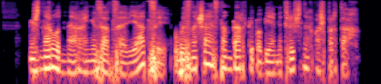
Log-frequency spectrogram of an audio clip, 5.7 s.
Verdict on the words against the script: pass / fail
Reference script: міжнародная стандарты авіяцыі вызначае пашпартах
fail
